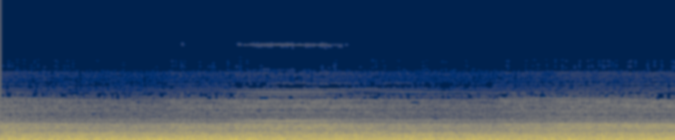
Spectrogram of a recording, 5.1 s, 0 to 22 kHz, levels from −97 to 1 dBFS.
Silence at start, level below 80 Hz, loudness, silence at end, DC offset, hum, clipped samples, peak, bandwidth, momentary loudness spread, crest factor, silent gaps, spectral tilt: 0 s; -32 dBFS; -21 LUFS; 0 s; 4%; none; under 0.1%; -6 dBFS; 8.4 kHz; 2 LU; 14 dB; none; -7.5 dB/octave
